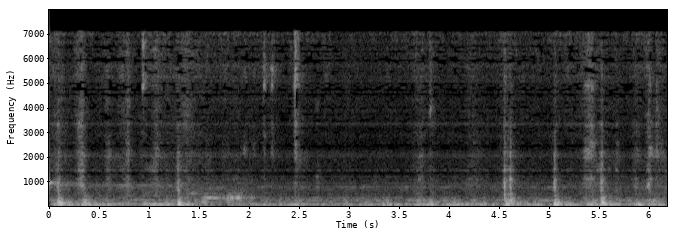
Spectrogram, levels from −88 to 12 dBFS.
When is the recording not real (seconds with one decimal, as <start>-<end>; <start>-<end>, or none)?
0.0-6.2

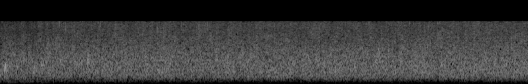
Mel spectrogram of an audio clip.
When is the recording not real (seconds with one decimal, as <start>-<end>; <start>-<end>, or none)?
none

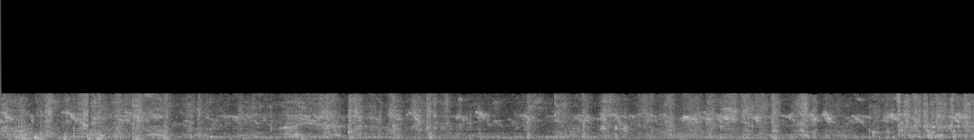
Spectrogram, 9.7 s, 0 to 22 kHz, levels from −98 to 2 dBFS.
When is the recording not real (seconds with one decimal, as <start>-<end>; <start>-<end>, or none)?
0.0-6.6; 7.4-9.7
